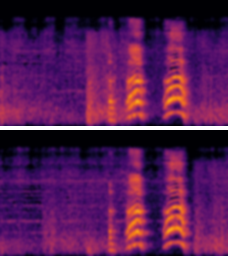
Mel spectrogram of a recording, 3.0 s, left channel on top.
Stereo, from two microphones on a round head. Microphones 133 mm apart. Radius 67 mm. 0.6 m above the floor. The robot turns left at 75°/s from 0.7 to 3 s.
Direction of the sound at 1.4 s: 5° left (ahead or behind).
